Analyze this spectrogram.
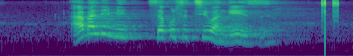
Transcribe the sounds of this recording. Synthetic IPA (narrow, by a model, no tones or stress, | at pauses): aɓalimisek̬ʼusitʰiwaŋɡʱeːzi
